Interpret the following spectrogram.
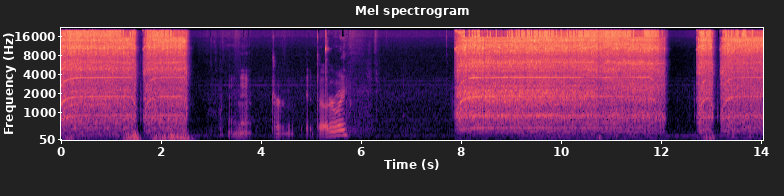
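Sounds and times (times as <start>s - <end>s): cordless ratchet motor running: 0.0s - 2.6s, 7.9s - 12.1s, 12.7s - 14.0s.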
